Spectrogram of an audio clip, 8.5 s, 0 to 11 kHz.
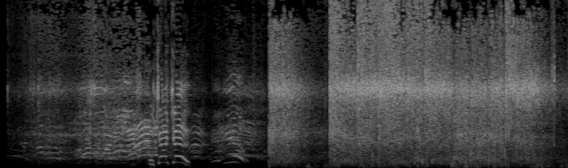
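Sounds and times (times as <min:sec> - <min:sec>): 
people shouting frantically: 0:00.1 - 0:04.0
speech: 0:02.2 - 0:03.0
gunfire bursts: 0:04.0 - 0:08.3.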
